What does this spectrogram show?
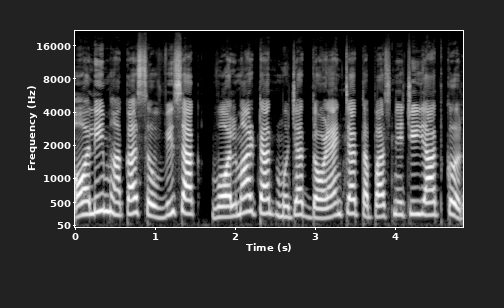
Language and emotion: Goan Konkani, neutral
